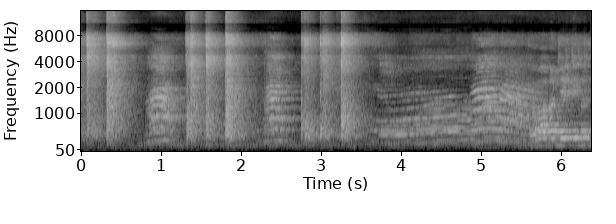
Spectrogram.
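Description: A classroom of students performs the tepuk semangat clapping chant, with sharp rhythmic claps in quick groups alternating with children's chanting voices, close and lively.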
